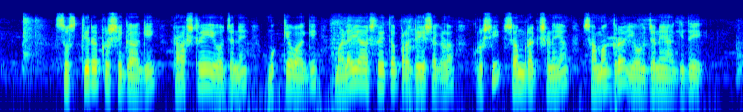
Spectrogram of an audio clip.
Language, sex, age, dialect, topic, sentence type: Kannada, male, 25-30, Mysore Kannada, agriculture, statement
